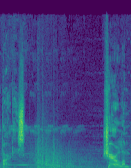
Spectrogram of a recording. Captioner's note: thunder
